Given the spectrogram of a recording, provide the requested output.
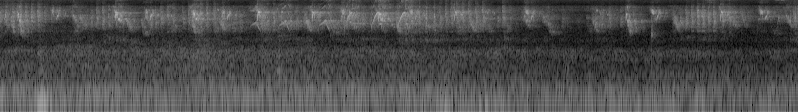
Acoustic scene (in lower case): residential area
